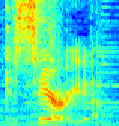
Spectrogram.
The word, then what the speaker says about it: Caesarea: You would recognize it as Caesarea, because it's named after Caesar, but in Israel it's pronounced Caesarea.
